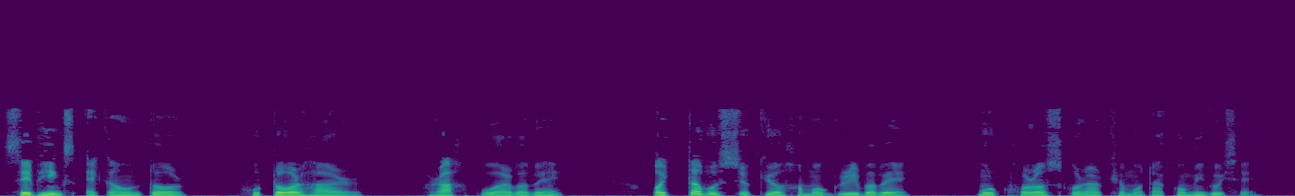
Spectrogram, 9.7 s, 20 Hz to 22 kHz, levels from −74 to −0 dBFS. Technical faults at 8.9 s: MP3 compression

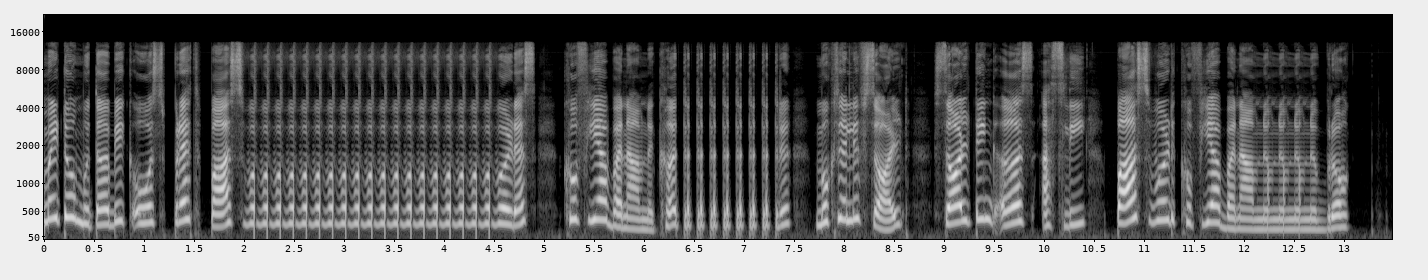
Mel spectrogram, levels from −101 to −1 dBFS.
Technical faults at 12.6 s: repeated frames

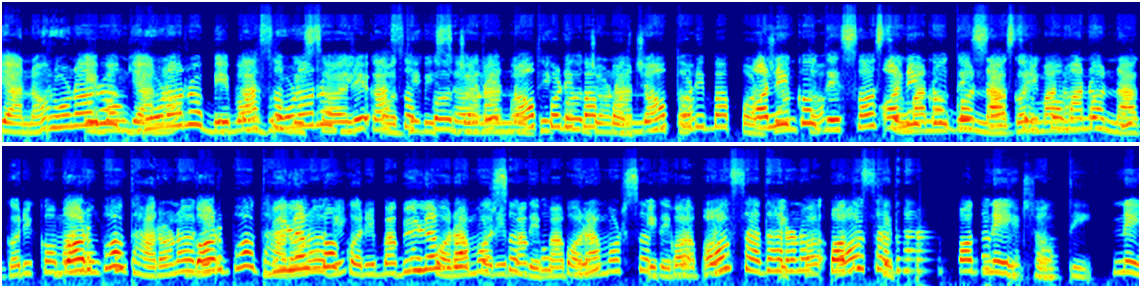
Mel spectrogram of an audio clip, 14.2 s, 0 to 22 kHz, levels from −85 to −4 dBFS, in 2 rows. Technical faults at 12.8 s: doubled audio track; repeated packet loss (robotic sound)

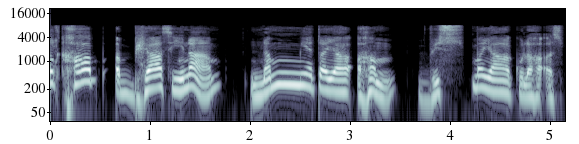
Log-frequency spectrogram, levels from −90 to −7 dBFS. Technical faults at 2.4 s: MP3 compression

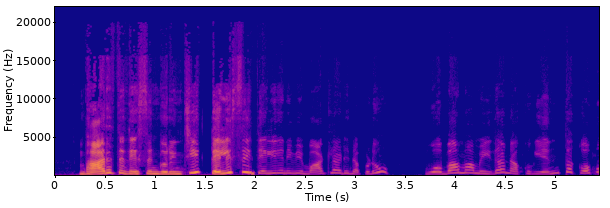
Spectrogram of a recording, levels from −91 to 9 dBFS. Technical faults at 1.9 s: zipper noise; lost packet rebuilt from error correction

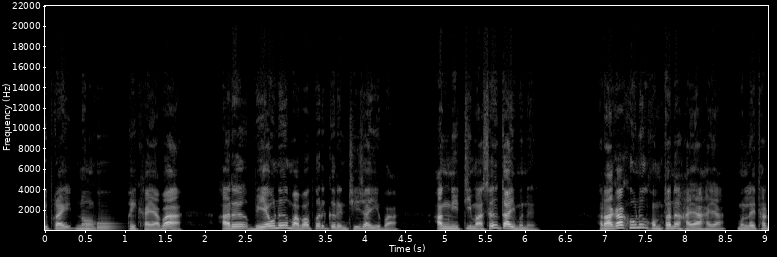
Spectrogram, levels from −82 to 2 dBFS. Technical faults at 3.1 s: none

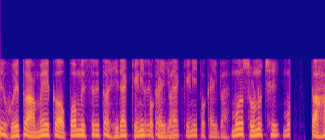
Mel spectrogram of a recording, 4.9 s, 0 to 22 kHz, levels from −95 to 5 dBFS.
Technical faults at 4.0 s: doubled audio track

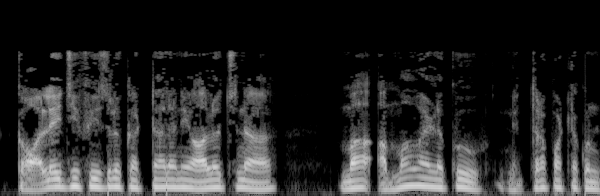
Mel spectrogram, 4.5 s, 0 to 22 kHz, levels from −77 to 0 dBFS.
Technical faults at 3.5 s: low-bitrate audio saved at a high bitrate

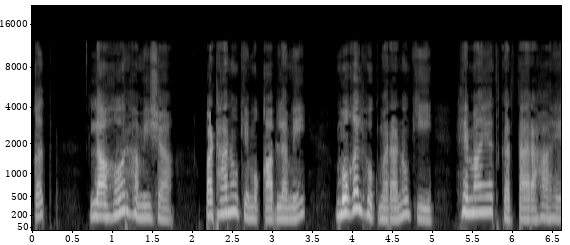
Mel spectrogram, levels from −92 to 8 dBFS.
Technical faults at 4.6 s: HE-AAC compression

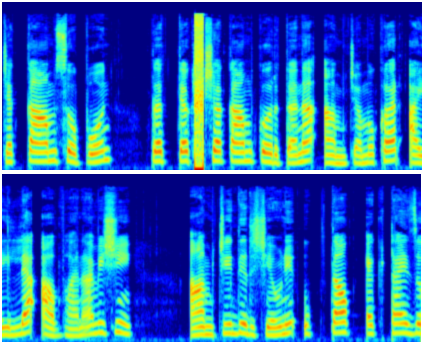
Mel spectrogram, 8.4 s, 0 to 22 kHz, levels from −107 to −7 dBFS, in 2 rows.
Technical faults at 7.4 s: none

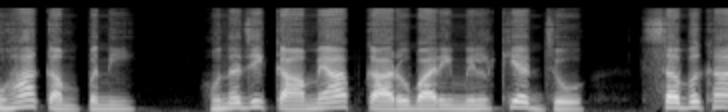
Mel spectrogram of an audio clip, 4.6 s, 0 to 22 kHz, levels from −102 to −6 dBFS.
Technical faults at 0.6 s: imaging from sample-and-hold upsampling

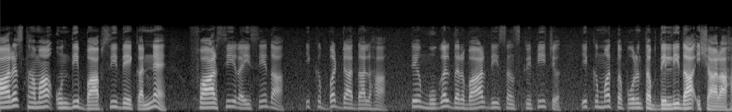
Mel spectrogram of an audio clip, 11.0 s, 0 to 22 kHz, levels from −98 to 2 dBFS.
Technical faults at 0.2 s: none

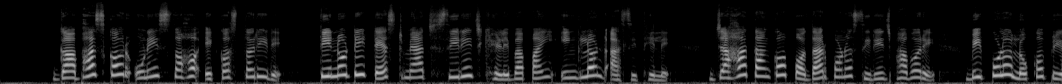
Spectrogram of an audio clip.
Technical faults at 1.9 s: none

